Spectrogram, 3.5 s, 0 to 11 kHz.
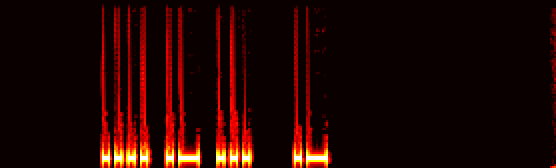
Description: Morse code, heard as a keyed tone, about 35 wpm, 700 Hz. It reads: HAS A
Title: Speed-Racing - Sets of 2 Words 30wpm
